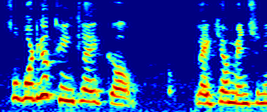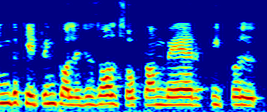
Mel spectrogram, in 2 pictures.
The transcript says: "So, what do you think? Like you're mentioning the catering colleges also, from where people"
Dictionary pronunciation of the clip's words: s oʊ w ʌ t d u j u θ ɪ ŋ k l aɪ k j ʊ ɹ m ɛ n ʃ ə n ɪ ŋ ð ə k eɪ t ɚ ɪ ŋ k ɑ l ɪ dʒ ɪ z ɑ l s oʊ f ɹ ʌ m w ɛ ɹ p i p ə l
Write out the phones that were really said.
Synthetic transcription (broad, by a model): s oʊ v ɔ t d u j u t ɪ ŋ k l aɪ k j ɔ ɹ m ɛ n ʃ ə n ɪ ŋ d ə k eɪ t ɚ ɪ ŋ k ɑ l ɪ dʒ ɪ z ɑ l s oʊ f ɹ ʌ m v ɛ ɹ p i p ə l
